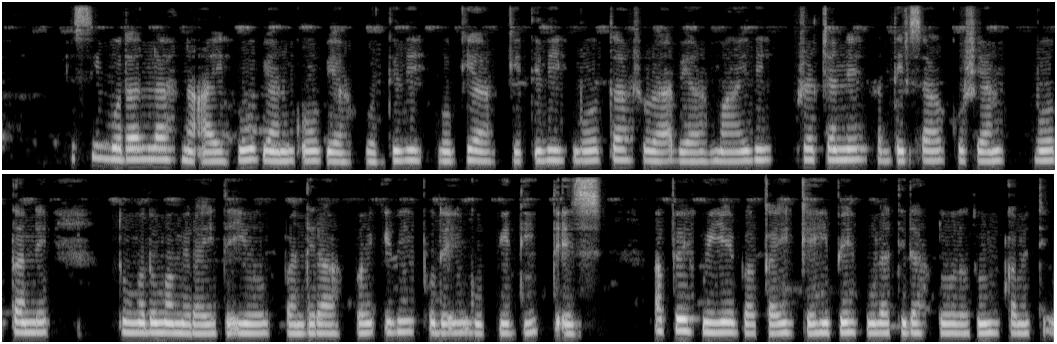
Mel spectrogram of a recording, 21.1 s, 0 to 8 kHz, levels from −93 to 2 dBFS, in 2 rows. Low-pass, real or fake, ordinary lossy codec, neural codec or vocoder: 7.2 kHz; real; AAC, 48 kbps; none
